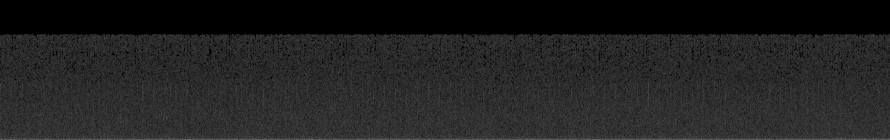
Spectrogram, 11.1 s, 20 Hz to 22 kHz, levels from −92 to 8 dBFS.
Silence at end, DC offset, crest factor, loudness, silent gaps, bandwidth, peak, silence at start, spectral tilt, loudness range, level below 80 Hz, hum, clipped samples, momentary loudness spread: 0 s; under 0.1%; 14 dB; -53 LUFS; none; 17 kHz; -38 dBFS; 0 s; -3 dB/octave; 0 LU; -56 dBFS; 60 Hz at -60 dBFS; under 0.1%; 0 LU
